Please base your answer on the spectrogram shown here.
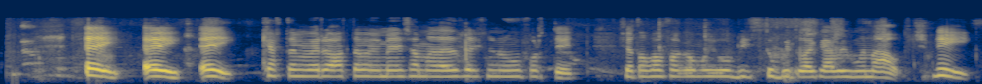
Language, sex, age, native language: Icelandic, other, 11, Icelandic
